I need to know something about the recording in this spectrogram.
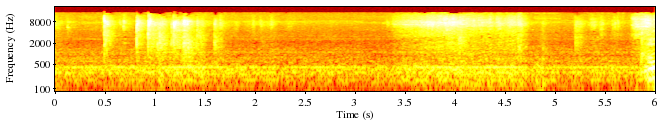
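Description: Quiet handling on a cardboard cake board: a few light clicks, then a soft scratching hiss for about a second and a half midway, a felt-tip marker being drawn around a small round mirror.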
